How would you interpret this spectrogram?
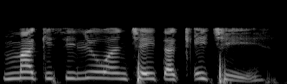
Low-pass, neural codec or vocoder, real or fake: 5.4 kHz; none; real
